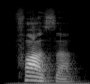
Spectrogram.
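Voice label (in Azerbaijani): "faza", Azerbaijani; Orfoqrafiya Lüğəti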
